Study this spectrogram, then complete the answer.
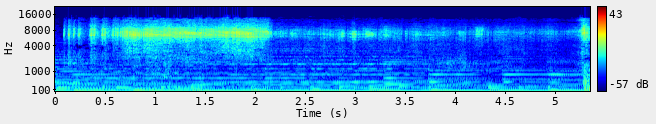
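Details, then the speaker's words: Cheap Harbor Freight glass cutter scoring glass along a sighted line for an octagon: crisp continuous high hiss for about two seconds, the hissing sound of a good score. "So I'm going to listen for a hissing sound almost."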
